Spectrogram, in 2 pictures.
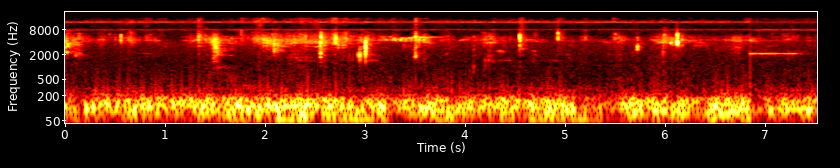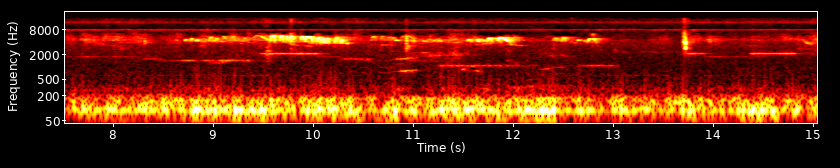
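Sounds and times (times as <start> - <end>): low steady rumble: 0.0 - 15.0
birds whistling and chirping: 6.8 - 15.0.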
